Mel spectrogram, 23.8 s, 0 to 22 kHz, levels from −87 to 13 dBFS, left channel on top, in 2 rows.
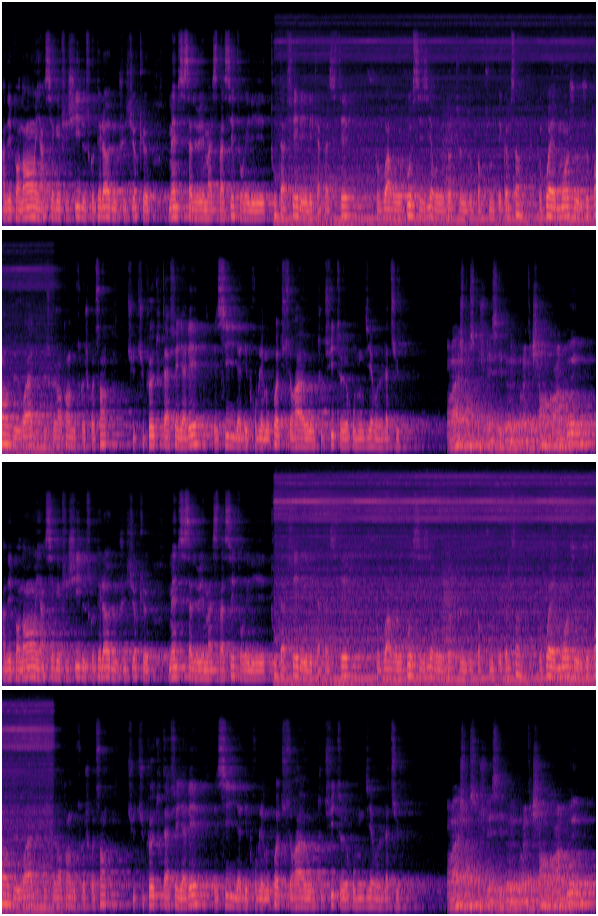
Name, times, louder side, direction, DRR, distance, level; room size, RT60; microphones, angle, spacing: voice 1, 0.0-3.0 3.3-7.0 7.5-10.5 10.7-14.0 14.4-19.9, left 1 dB, 30° left, 7 dB, 0.7 m, -28 dB
Engine, 5.4-12.9, right 3 dB, 55° right, 1.7 m, -37 dB
voice 2, 20.8-23.4, equal, 10° left, -4 dB, 4.0 m, -28 dB
25.5 x 17.0 x 6.3 m, 2.9 s
head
